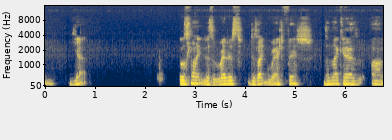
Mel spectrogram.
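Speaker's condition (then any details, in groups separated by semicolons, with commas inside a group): Cerebral palsy; since birth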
